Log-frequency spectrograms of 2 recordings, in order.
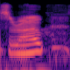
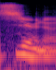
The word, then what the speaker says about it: Cyrano: But anyway, I pronounced it like Serrano pepper for a minute, like Serrano, but Cyrano. Yeah, Cyrano. Because I'm stupid.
